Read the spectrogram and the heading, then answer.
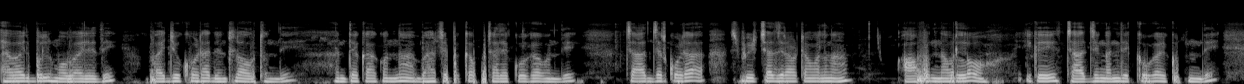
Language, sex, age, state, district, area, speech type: Telugu, male, 60+, Andhra Pradesh, Vizianagaram, rural, spontaneous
